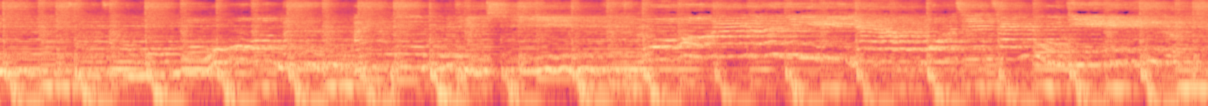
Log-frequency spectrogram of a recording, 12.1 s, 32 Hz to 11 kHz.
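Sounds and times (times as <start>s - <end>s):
karaoke backing track with beat: 0.0s - 12.0s
women singing into microphones: 0.0s - 12.0s.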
